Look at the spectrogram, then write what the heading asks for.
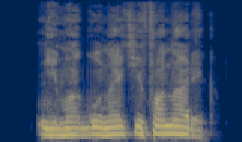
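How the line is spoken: Hoarse wheeze. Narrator (Russian): прохрипел Илья

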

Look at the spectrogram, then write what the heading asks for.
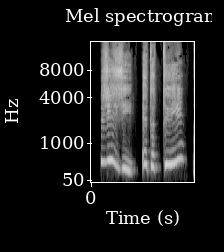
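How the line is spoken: Surprised exclamation. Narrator (Russian): воскликнула она с удивлением

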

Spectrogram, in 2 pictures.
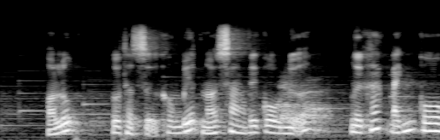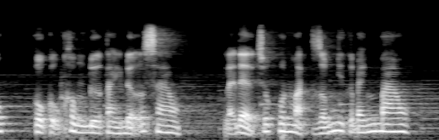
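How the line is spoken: Sighing. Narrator (Vietnamese): Cô thở dài, mới nói

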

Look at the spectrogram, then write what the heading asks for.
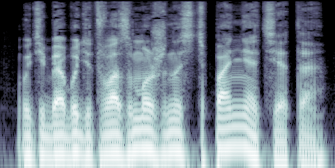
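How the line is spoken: Cold. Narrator (Russian): холодно посмотрел на меня Дорн

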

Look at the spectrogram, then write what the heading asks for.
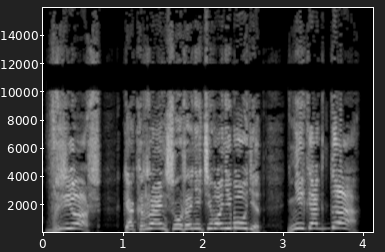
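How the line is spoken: Snarling near-shriek. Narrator (Russian): Он оскалился и крикнул, почти провизжал

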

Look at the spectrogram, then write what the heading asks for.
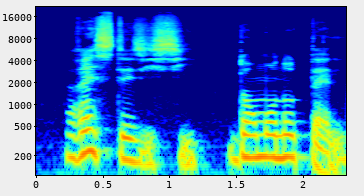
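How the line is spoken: Plain. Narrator (French): lui dit Pao

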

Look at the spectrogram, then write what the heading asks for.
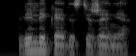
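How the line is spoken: Gloomy comment. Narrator (Russian): мрачно прокомментировал Тришка

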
